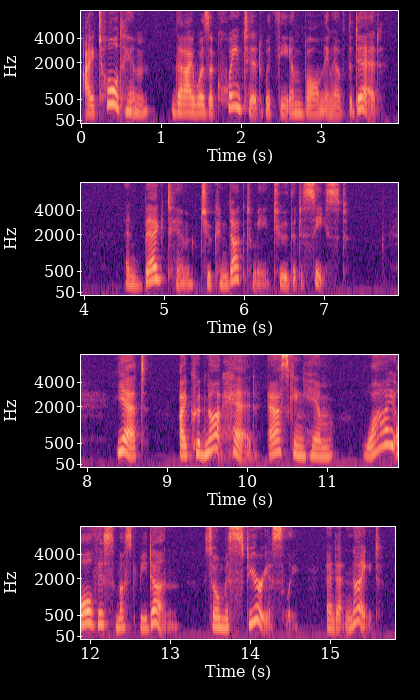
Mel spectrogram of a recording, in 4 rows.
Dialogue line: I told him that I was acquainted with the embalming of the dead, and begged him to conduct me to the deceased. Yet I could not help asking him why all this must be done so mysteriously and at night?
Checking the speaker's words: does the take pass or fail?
fail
